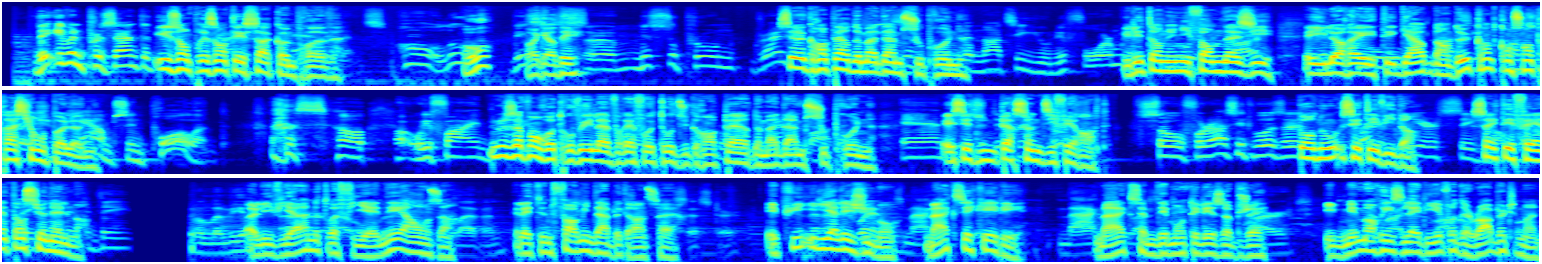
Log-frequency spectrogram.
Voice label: french canadian tv shows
